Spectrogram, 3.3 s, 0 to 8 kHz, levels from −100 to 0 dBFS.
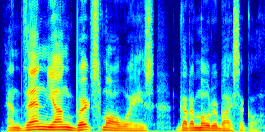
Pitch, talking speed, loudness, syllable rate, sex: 130 Hz, 165 wpm, -15 LUFS, 4.6 syllables/s, male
